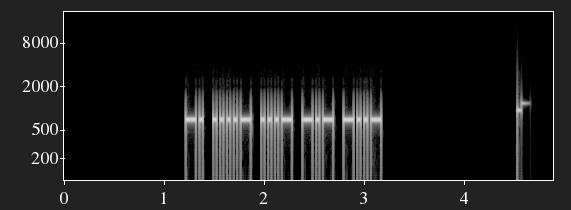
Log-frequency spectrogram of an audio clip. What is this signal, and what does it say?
Morse code, heard as a keyed tone, about 34 wpm, 700 Hz. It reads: N4VKX
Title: USA Call Signs Repeated 3x 35wpm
